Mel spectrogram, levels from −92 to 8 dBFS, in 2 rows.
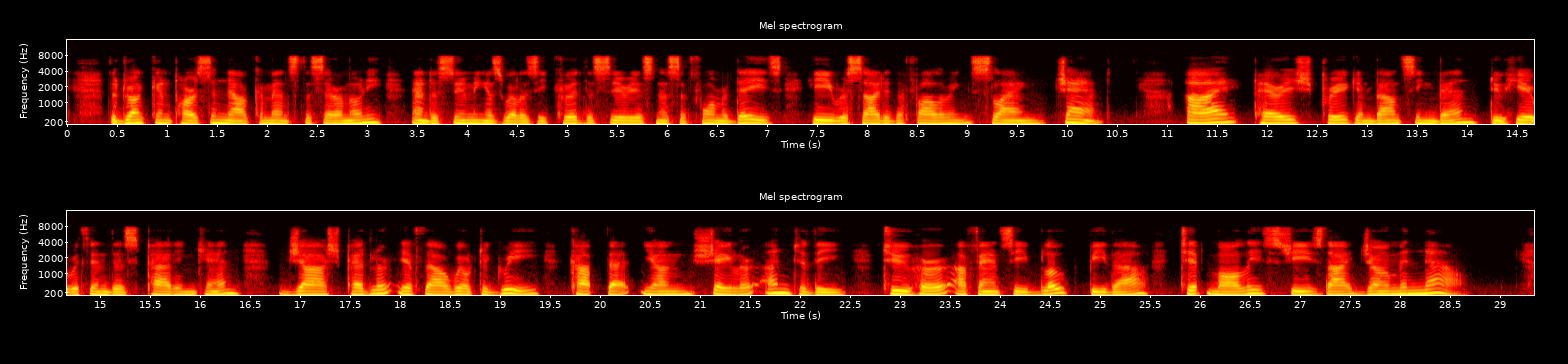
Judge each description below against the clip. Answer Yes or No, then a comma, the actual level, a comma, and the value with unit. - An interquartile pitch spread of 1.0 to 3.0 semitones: Yes, narrow, 2.6 semitones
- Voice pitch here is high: No, low, 130 Hz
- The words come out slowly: Yes, slow, 125 wpm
